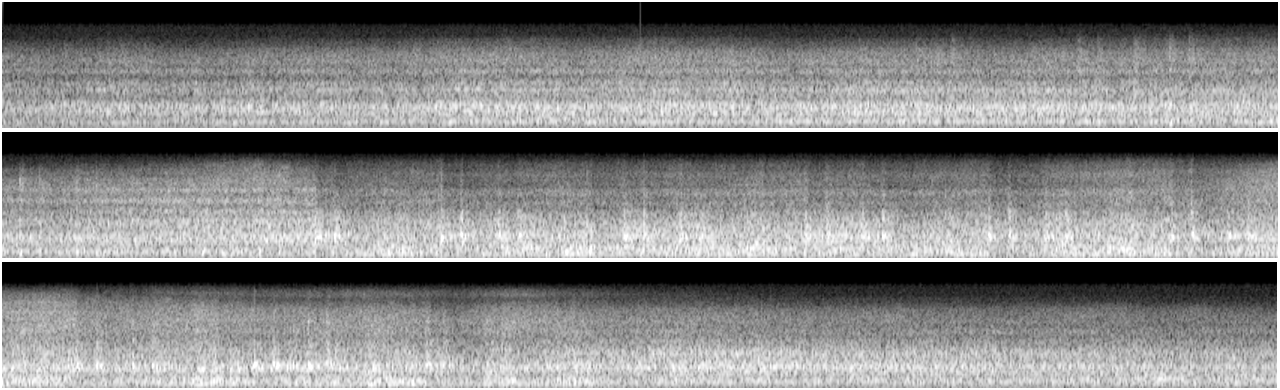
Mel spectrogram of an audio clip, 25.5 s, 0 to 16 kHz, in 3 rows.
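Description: Keio 7000 series electric commuter train passing at speed, its wheels clattering over the rails. It grows louder, is loudest for about ten seconds in the middle as it goes by, then eases off as it moves away.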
